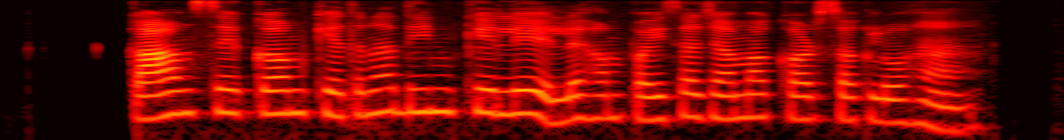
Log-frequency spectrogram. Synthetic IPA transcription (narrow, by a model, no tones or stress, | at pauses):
kamsekəmket̪nad̪inkelelɦəmpəɪsad͡ʒəmakəɾsəkloɦɛ̃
